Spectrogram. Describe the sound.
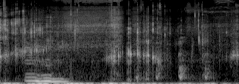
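Crisp bites and chewing of a crunchy slice of food, with many irregular, crackly crunches close and loud throughout.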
